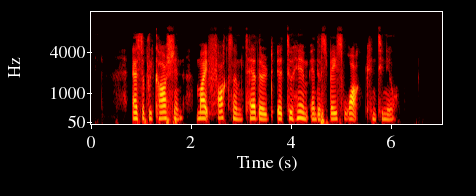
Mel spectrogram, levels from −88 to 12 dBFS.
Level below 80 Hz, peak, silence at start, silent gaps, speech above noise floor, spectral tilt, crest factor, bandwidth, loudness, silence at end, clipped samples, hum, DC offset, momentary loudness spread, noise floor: -48 dBFS; -6 dBFS; 0.8 s; none; 55 dB; -5.5 dB/octave; 20 dB; 9.6 kHz; -25 LUFS; 0.95 s; under 0.1%; none; under 0.1%; 13 LU; -79 dBFS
